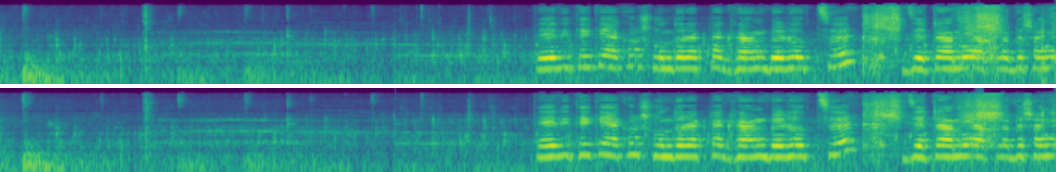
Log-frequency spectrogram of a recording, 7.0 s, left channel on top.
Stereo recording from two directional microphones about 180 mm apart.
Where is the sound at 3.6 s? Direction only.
50° left (ahead or behind).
